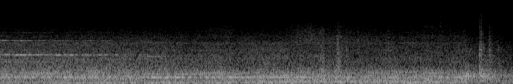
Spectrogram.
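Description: Old NS74 metro train standing at the platform with its doors open, its onboard equipment giving a steady hum over the station noise. The hum stops just before the end with a sharp click.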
